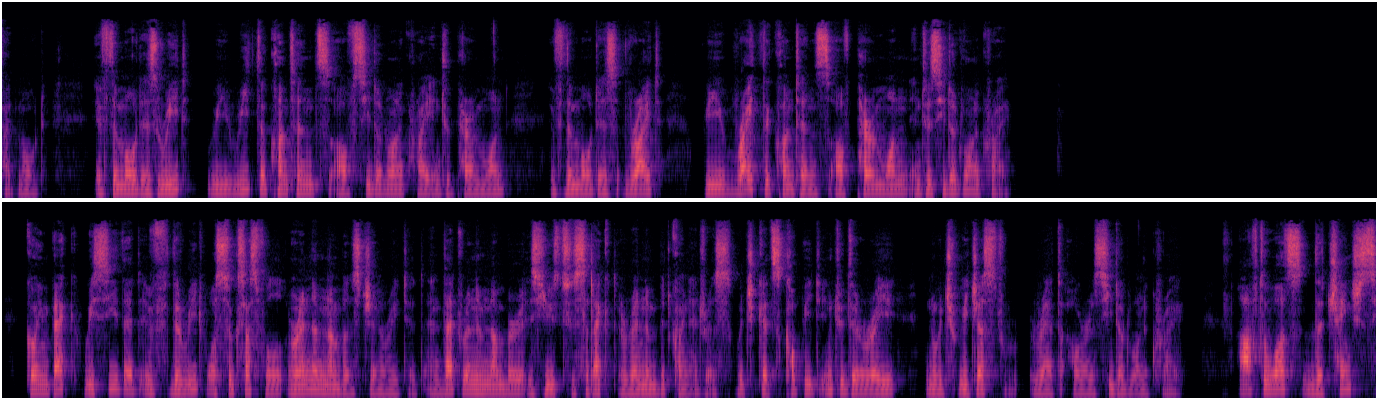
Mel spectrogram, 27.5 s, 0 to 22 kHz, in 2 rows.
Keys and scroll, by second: 9.8-13.7 typing, 16.3-18.2 typing.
